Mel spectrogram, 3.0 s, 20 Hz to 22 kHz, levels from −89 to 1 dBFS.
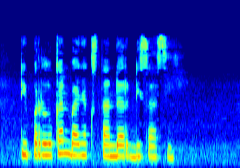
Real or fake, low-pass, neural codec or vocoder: real; 9.9 kHz; none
